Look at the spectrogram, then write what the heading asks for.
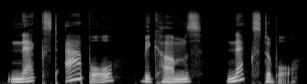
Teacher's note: The t moves smoothly into the vowel. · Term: Connected speech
